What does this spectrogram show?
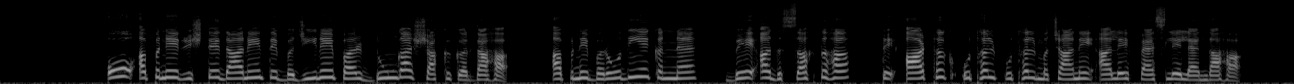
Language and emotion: Dogri, neutral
